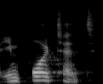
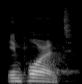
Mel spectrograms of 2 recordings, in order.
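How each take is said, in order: First: The middle T sound is clearly pronounced. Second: The middle T sound is dropped or swallowed.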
